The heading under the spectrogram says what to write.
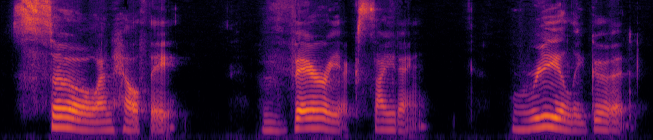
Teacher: when we use intensifiers in conversation we can use our voice for emphasis you can hear that long vowel sound in the stressed syllable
